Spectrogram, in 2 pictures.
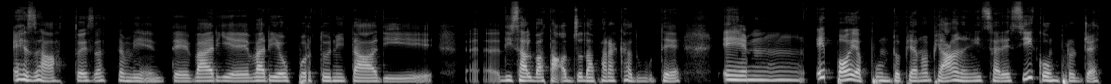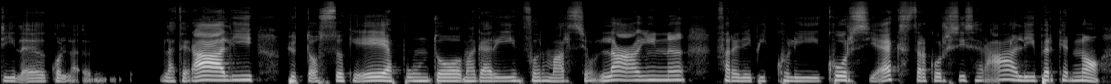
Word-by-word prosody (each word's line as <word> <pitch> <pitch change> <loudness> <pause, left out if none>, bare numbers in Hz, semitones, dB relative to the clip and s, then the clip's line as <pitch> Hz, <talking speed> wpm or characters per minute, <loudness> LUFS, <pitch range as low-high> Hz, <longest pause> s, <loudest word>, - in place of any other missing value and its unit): Esatto, 185 -7 0
esattamente, 160 - -3
varie 165 -1 +1
varie 175 +1 +3
opportunità 170 -2 0
di, 140 -1 -5 0.6
uhm, - - -9
di 185 +1 0
salvataggio 170 -2 +1
da 165 -2 +1
paracadute. 165 -3 -3 0.3
Ehm, 205 -2 +2
e 335 - +1
poi, 205 +2 +5
appunto, 170 -2 +1
piano, 175 +1 -1
piano 190 -1 +3
iniziare 165 -1 -1
sì 265 - +1
con 180 - +2
progetti, 160 0 -2
ehm, 145 -1 -3
col - - -5
uhm, - - -13 0.6
laterali, 200 +5 +6 0.3
piuttosto 175 -4 -2
che 170 +2 +2
appunto, 165 0 0
magari 160 0 -1
informarsi 165 -2 -4
online, 200 +2 +1 0.3
fare 175 -3 -3
dei 155 0 -2
piccoli 160 -1 -5
corsi 195 -2 0
extra, 190 -3 -1
corsi 175 +2 -4
serali. 180 +1 -1
Perché 195 +2 0
no? 180 -4 +1
170 Hz, 110 wpm, -22 LUFS, 160-190 Hz, 0.6 s, laterali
